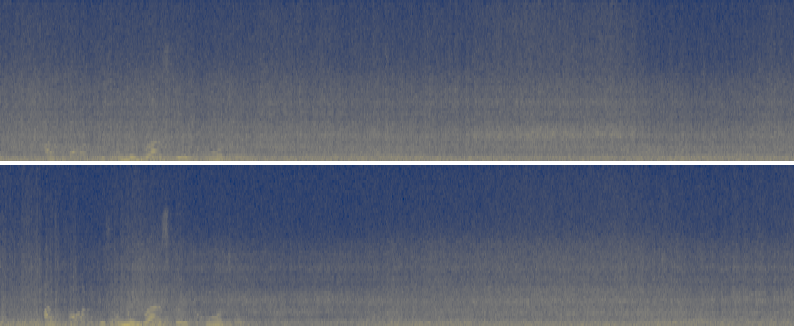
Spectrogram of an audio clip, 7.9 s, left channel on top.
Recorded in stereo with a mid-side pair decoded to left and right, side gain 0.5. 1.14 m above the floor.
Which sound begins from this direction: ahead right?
A woman speaking, at 0.4 s.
